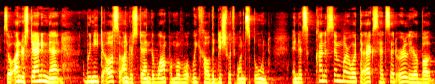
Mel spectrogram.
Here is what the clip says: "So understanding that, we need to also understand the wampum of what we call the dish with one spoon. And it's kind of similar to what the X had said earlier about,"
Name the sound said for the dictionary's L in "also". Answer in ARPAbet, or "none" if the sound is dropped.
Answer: L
